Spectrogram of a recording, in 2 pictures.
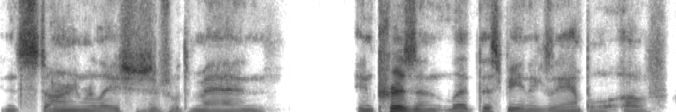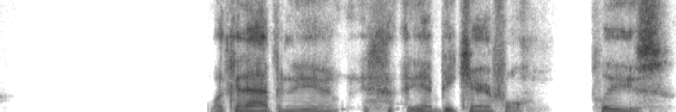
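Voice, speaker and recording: A livestream host speaks a little slowly with long pauses, his fairly low, slightly mellow voice delivered flatly. He chats casually, reading and answering viewer comments in a teasing, informal way and often repeating himself. The recording is dry.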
